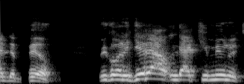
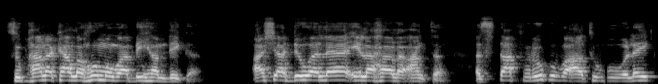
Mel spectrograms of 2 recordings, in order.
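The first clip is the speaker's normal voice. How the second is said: lower, devout Arabic prayer recitation; recited prayer; 4 semitones lower than usual. Real, not acted. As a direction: recite the closing supplication reverently.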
